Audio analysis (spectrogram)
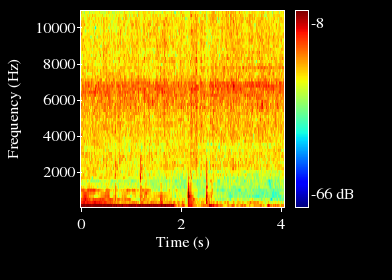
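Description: Ginger, green chilli and garlic sizzle steadily in a pan while a spoon stirs them, with a few scraping knocks against the pan and a low hum fading partway through.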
